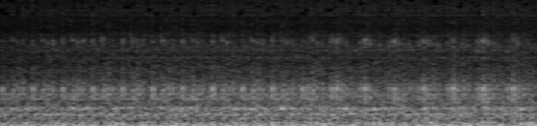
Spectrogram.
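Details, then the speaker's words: Diesel truck engine at idle: dull knock a little over twice a second; loosening injection-pump lines one by one, knock vanishes at the last one, first cylinder; injector or injection pump suspected. "откручиваем форсунки ничего не меняется и вот последние уже откручиваем и пропадает стук"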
